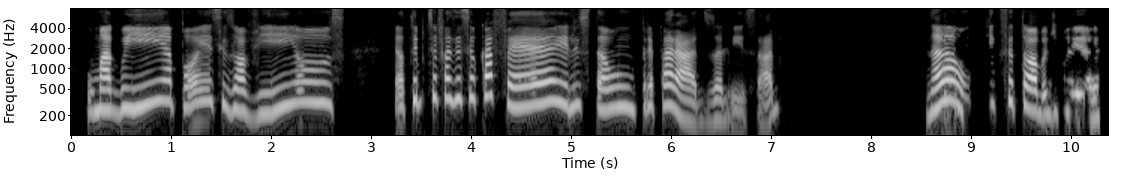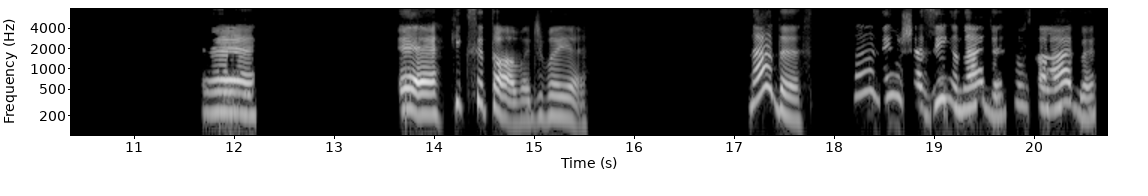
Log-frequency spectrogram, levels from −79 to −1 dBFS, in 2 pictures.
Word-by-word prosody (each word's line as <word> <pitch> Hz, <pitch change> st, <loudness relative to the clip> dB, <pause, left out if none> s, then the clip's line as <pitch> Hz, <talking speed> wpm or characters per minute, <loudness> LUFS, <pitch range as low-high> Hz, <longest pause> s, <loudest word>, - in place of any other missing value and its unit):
uma 245 Hz, +2 st, +4 dB
aguinha, 270 Hz, +8 st, 0 dB
põe 160 Hz, -, -3 dB
esses 250 Hz, -, -8 dB
ovinhos, 270 Hz, -, -3 dB, 0.5 s
é -, -, -3 dB
o -, -, -7 dB
tempo 340 Hz, -2 st, -5 dB
de -, -, -16 dB
você 375 Hz, -, -3 dB
fazer 360 Hz, 0 st, -1 dB
seu 365 Hz, +2 st, -4 dB
café, 310 Hz, -4 st, +3 dB
eles 285 Hz, +1 st, -4 dB
estão 260 Hz, +1 st, -2 dB
preparados 180 Hz, -, +1 dB
ali, 145 Hz, -9 st, -9 dB
sabe. 250 Hz, -, -7 dB, 1.5 s
Não? 280 Hz, -, +4 dB
Que 300 Hz, -, -12 dB
que -, -, -22 dB
você 330 Hz, -, -4 dB
toma 240 Hz, -7 st, +4 dB
de 215 Hz, -, -13 dB
manhã? 210 Hz, -5 st, -2 dB, 1.4 s
É. 225 Hz, -2 st, +4 dB, 1.4 s
É. 215 Hz, -4 st, +7 dB
Que 310 Hz, -, -7 dB
que -, -, -19 dB
você 315 Hz, -, -3 dB
toma 170 Hz, -, +1 dB
de 190 Hz, +3 st, -14 dB
manhã? 185 Hz, -6 st, -5 dB, 1.6 s
Nada? 195 Hz, -8 st, +2 dB, 0.5 s
Ah, 445 Hz, +3 st, -7 dB
nem 400 Hz, +2 st, -5 dB
um -, -, -5 dB
cházinho, 300 Hz, -, -2 dB
nada? 255 Hz, -5 st, +1 dB
então, 285 Hz, +8 st, -13 dB
só 260 Hz, -, -7 dB
água. 250 Hz, -7 st, +1 dB
255 Hz, 120 wpm, -24 LUFS, 210-310 Hz, 1.6 s, É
